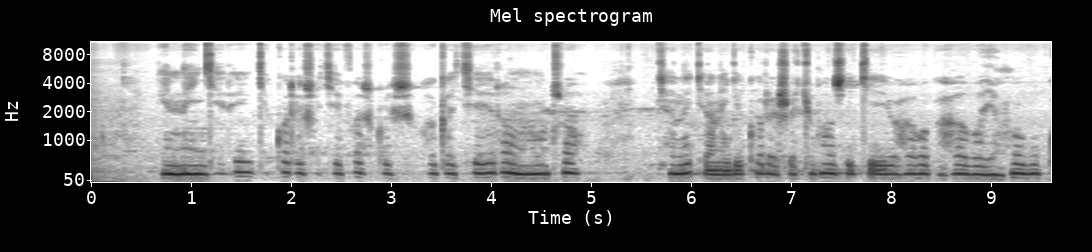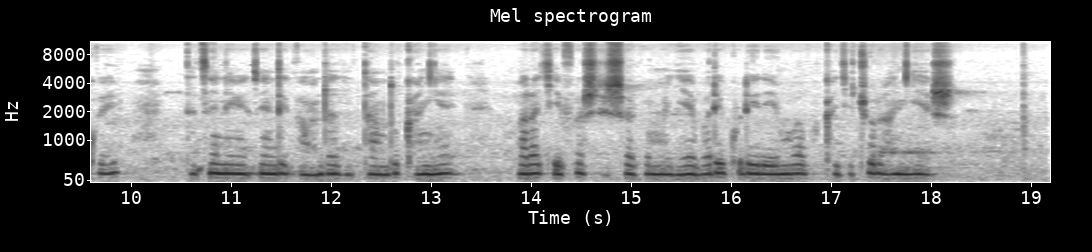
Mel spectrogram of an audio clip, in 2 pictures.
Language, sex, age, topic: Kinyarwanda, female, 18-24, government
